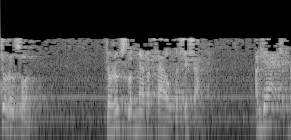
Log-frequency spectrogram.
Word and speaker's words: Shishak: My wrath shall not be poured out on Jerusalem by the hand of Shishak. The Pharaoh Shishak, the Egyptian pronunciation is more like Shoshenk, but you know how it goes when you take a word from one language into another.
